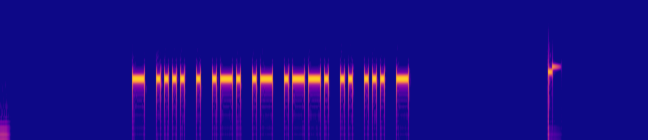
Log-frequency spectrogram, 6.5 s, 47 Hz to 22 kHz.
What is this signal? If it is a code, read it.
Morse code, heard as a keyed tone, about 30 wpm, 700 Hz. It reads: THERAPIST
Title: K1USN SST QSO Practice 30wpm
